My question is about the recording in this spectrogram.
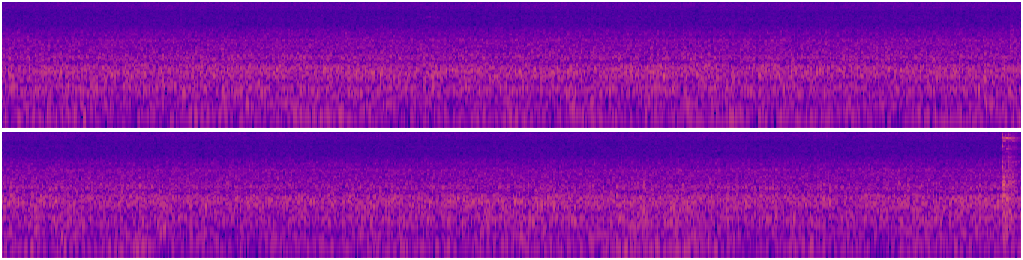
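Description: A steady mechanical hum and whir of a small running motor, unchanging throughout.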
